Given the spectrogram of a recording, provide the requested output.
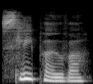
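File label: "sleepover", British English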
